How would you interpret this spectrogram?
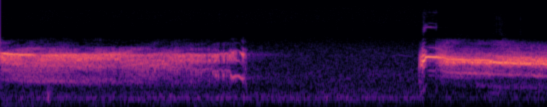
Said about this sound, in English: you happen to glance up to an overhead light post where a large hawk sits in plain view. It's brown, somewhat mottled. A small head and short tail make it appear football-shaped. It's a red-tailed hawk.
